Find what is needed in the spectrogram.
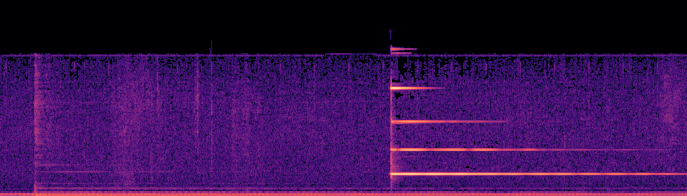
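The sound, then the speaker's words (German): A singing bowl gives a steady, sustained ringing hum. A soft strike sounds near the start, and a bright higher ring enters later and fades slowly over the low drone. “Mit dem Klang der Schale kommst du ins Hier und Jetzt zurück.”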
